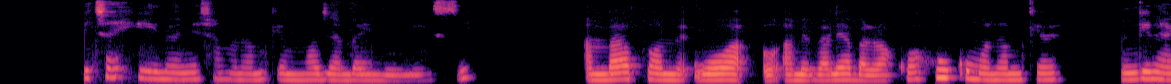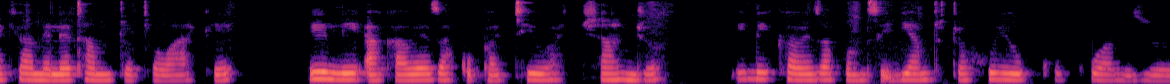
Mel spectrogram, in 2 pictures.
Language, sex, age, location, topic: Swahili, female, 18-24, Nakuru, health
